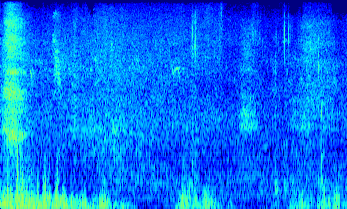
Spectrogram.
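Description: Wind buffeting the camera microphone, a heavy low rumble for about the first second and a half that then drops to lighter gusts.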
